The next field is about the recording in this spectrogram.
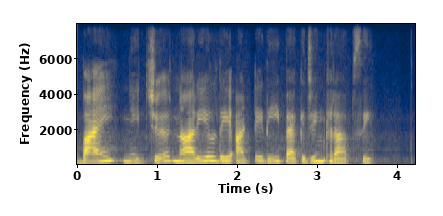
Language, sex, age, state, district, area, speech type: Punjabi, female, 18-30, Punjab, Fatehgarh Sahib, rural, read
